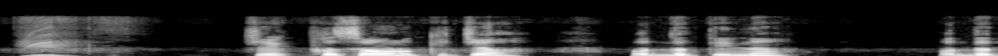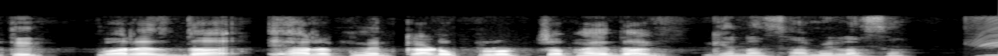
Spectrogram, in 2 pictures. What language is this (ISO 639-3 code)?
mar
